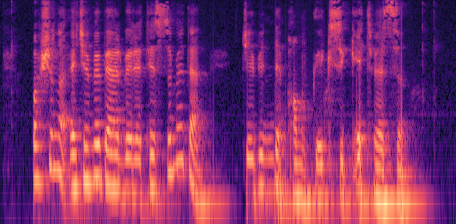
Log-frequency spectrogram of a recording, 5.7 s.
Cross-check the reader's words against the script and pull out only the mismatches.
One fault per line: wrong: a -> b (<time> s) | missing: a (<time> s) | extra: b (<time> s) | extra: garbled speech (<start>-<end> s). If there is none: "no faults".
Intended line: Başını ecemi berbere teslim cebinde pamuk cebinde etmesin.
extra: eden (2.2 s)
wrong: cebinde -> eksik (4.0 s)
